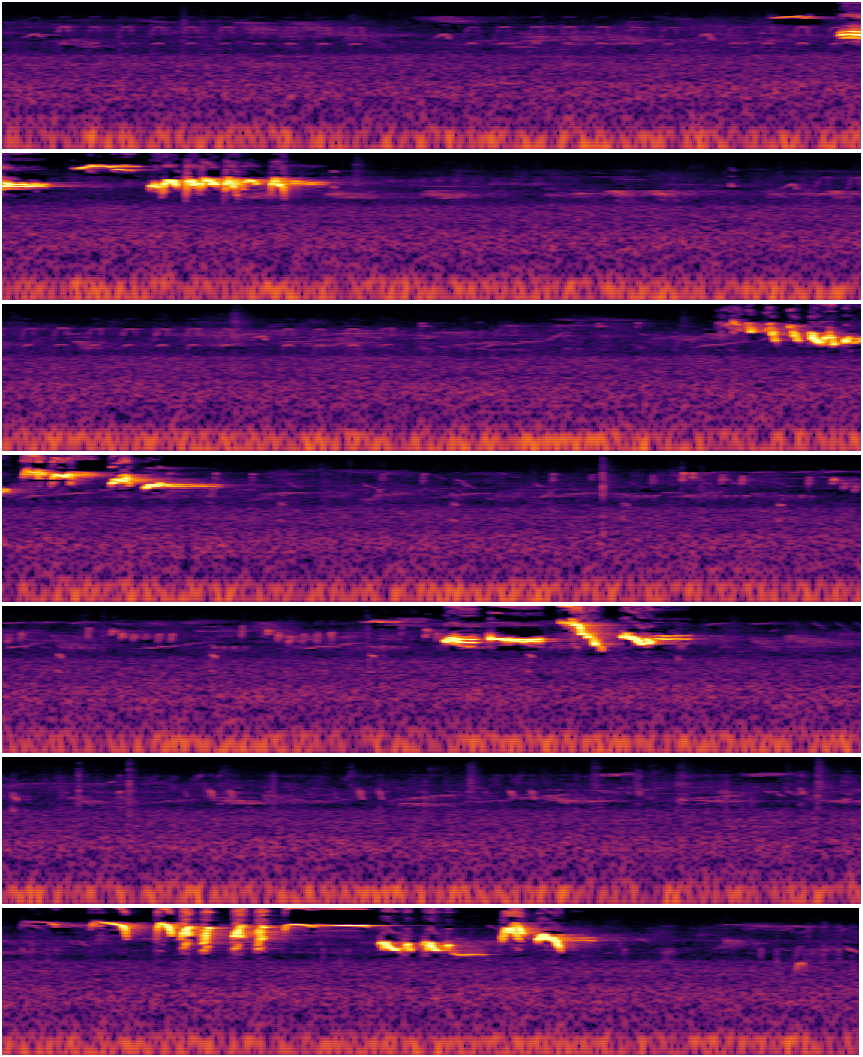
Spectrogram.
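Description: A bird singing short, high-pitched song phrases four times, about every seven seconds, over a steady low background hiss.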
